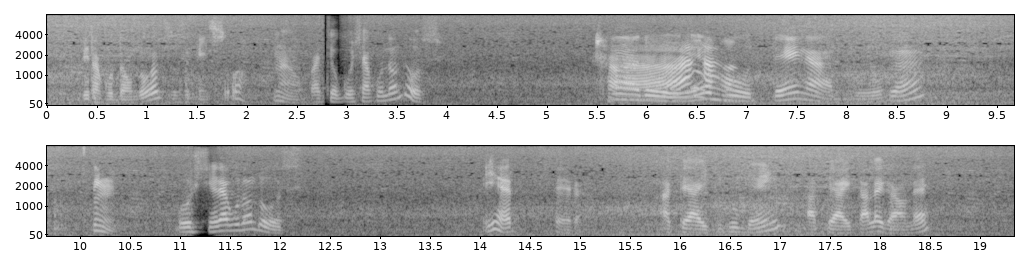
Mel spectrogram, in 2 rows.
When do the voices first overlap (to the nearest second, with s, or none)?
6 s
